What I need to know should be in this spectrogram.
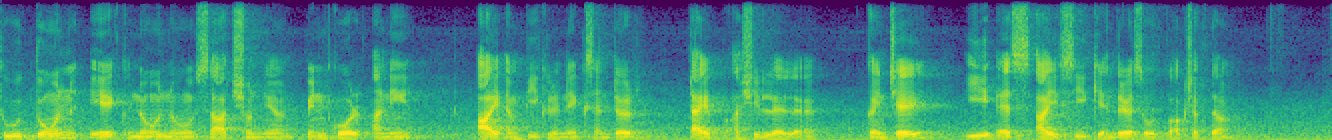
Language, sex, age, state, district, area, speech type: Goan Konkani, male, 18-30, Goa, Tiswadi, rural, read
